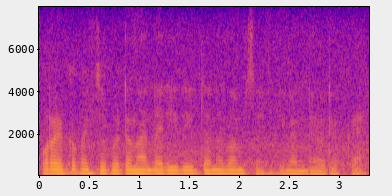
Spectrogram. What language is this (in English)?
Malayalam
